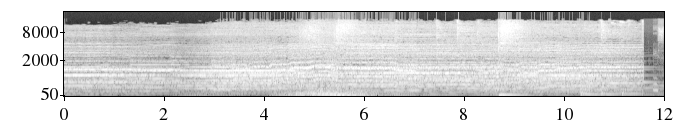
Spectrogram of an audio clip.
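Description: Choral music with sustained singing voices over a full accompaniment, swelling in the middle with deep low booms, then cutting off abruptly near the end.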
